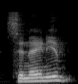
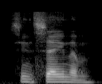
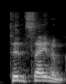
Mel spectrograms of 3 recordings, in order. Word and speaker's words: Sinsaenum: I can never say it properly you know senium. Am I saying it correctly? No. Pronounce it for me. Senum. Senum.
